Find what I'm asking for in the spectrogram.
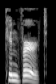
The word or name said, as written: convert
